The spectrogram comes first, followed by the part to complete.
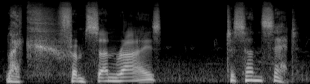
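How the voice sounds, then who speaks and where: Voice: medium pitch, slow, vocal fry, a little hiss or hum. An actor playing an ancient warrior god in a borrowed boy's body, playful, rambling and grandiose, in a video game. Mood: jaunty, chatty. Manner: theatrical, rambling storyteller, jaunty and boastful. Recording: music behind the voice.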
